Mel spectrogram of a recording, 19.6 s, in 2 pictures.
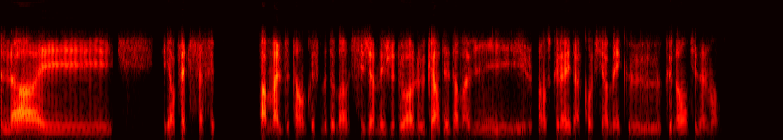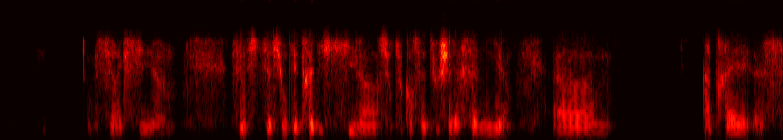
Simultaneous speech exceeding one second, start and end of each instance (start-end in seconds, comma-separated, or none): none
